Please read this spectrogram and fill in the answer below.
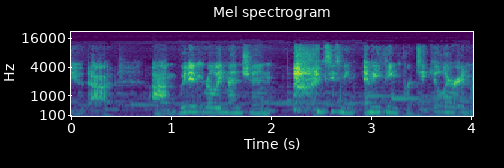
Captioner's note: coughing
